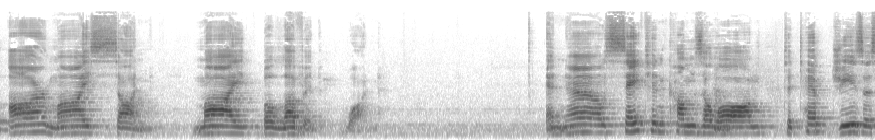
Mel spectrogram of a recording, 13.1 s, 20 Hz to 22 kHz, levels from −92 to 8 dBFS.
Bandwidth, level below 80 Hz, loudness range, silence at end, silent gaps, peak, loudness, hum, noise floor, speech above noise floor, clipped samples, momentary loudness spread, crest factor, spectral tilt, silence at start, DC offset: 16 kHz; -86 dBFS; 16 LU; 0 s; none; -6 dBFS; -27 LUFS; none; -60 dBFS; 33 dB; under 0.1%; 17 LU; 22 dB; -2.5 dB/octave; 0 s; under 0.1%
